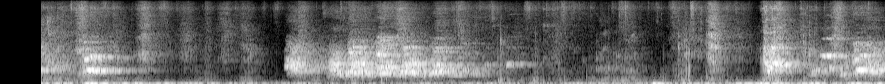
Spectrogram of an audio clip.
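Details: American Bully Pocket named Chilanga, a nine-month-old female in protection-dog training, barks in rapid, loud, harsh bursts with whining yips between, short pauses breaking the volley.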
